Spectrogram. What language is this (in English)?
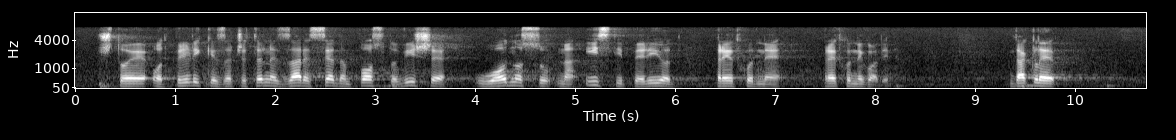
Serbian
